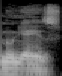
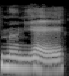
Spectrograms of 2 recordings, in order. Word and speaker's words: Meunier: It's spelled Meunier. So it's pronounced Meunier, but it looks like Meunier.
